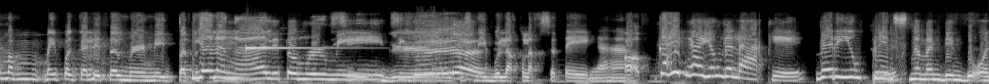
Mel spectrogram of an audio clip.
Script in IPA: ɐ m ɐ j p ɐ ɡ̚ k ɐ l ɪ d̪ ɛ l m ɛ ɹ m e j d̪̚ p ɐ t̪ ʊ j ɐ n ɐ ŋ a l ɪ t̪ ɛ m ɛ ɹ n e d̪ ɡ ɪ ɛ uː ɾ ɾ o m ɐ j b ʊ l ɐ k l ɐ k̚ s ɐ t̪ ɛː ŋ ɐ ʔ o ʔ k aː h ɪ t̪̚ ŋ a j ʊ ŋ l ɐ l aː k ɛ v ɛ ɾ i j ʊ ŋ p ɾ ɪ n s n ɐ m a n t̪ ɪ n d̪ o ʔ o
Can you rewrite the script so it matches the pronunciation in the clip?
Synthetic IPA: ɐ m ɐ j p ɐ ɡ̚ k ɐ l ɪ t̪ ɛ l m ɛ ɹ m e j d̪̚ p ɐ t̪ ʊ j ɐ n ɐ ŋ a l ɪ t̪ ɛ m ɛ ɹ m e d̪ ɡ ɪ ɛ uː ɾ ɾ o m ɐ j b ʊ l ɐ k l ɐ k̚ s ɐ t̪ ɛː ŋ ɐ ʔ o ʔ k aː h ɪ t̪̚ ŋ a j ʊ ŋ l ɐ l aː k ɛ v ɛ ɾ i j ʊ ŋ p ɾ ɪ n s n ɐ m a n d̪ ɪ n d̪ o ʔ o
